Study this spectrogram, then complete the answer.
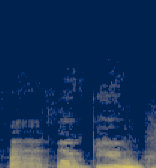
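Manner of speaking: squeaky high mock brush-off; cartoonish high-pitched fuck you; dismissive retort. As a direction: toss it off in a silly high voice. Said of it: "I'm like".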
